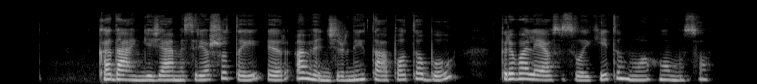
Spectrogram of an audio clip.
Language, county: Lithuanian, Kaunas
